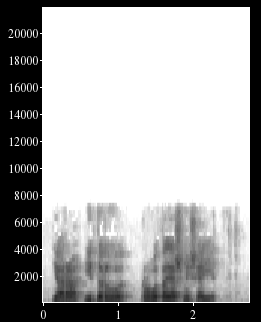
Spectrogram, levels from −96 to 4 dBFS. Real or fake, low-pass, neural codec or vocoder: real; 7.2 kHz; none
